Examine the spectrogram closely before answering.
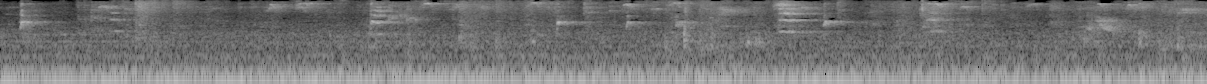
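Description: Lovebirds (Agapornis) chirping and squeaking: many short, high calls in quick, irregular succession, over a steady low hum.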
